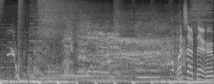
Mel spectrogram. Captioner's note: roaring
